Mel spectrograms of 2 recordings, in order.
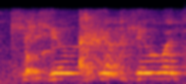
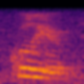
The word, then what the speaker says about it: Quileute: I can't pronounce this. Okay, Katie, help me with it. Kilowatt Folk Stories and Art? Quileute.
